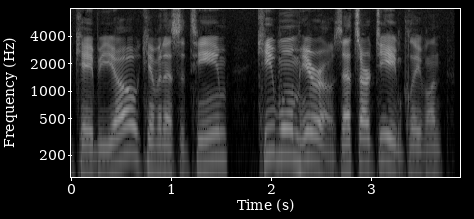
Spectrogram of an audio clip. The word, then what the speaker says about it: Kiwoom Heroes: Okay, Kiwoom Heroes, right? Did I say that right? – Yeah, Kiwoom Heroes.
